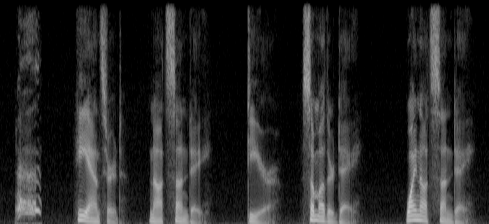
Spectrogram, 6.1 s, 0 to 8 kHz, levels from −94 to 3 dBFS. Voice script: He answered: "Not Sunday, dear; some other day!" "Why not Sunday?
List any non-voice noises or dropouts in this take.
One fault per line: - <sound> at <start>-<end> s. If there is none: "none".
- bark at 0.2-0.5 s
